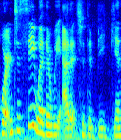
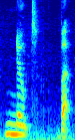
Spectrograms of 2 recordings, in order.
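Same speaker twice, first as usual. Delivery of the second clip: notebook said slowly and louder, drawn out; slow reveal; 4 dB louder, much slower than usual. Shown as a demonstration. Teacher revealing notebook slowly to the class. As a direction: stretch notebook out so kids hear both parts. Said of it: "My new word is".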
